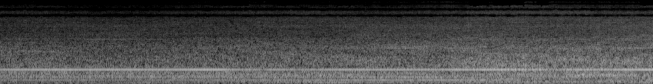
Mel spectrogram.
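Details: Mercedes SL500 with 46,000 miles, just after its ABC tandem pump was replaced by a standard power steering pump. Smooth, even idle with a steady hum and no moaning or growling from the pump; sounds healthy.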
